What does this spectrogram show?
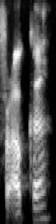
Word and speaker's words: Frauke: Am I saying it right, Frauke? Is that right? Yes.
